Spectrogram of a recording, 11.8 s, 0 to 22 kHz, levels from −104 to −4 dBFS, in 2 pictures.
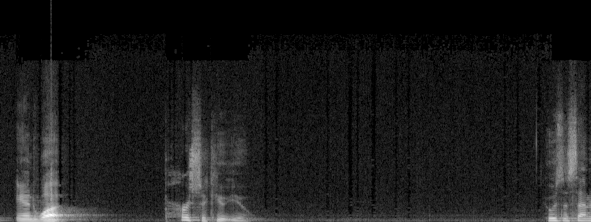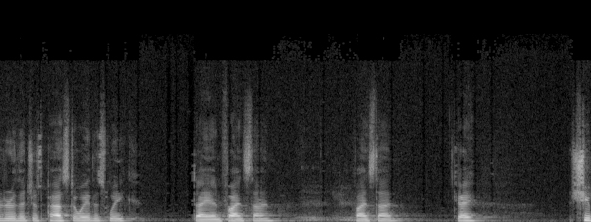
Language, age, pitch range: English, 40-59, 150-200 Hz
